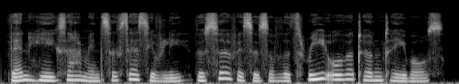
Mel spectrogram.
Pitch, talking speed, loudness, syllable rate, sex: 185 Hz, 145 wpm, -16 LUFS, 5.7 syllables/s, female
